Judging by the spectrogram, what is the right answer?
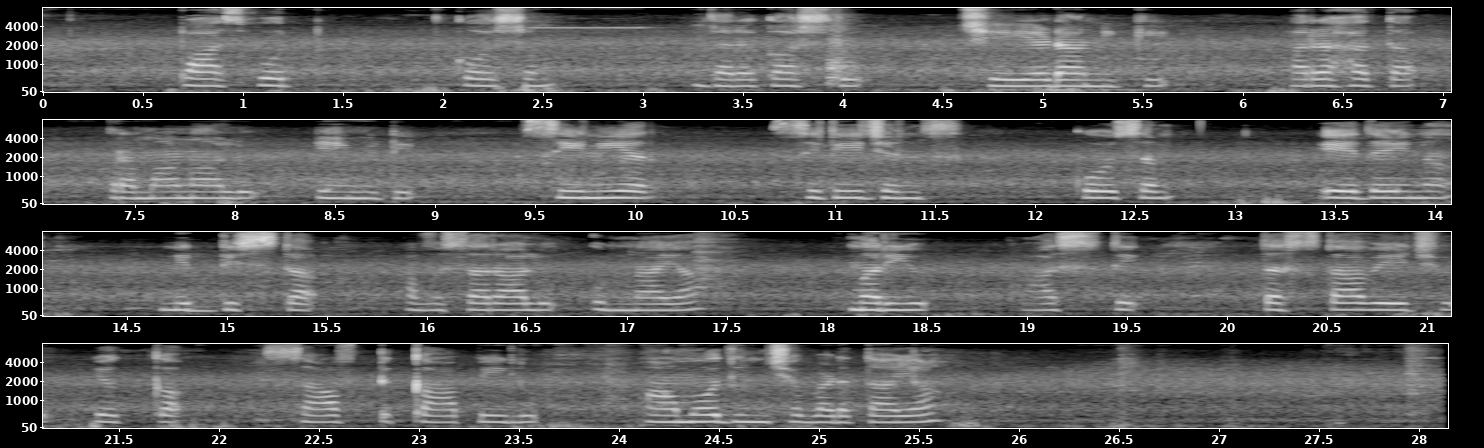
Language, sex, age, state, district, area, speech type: Telugu, female, 18-30, Andhra Pradesh, Eluru, rural, read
